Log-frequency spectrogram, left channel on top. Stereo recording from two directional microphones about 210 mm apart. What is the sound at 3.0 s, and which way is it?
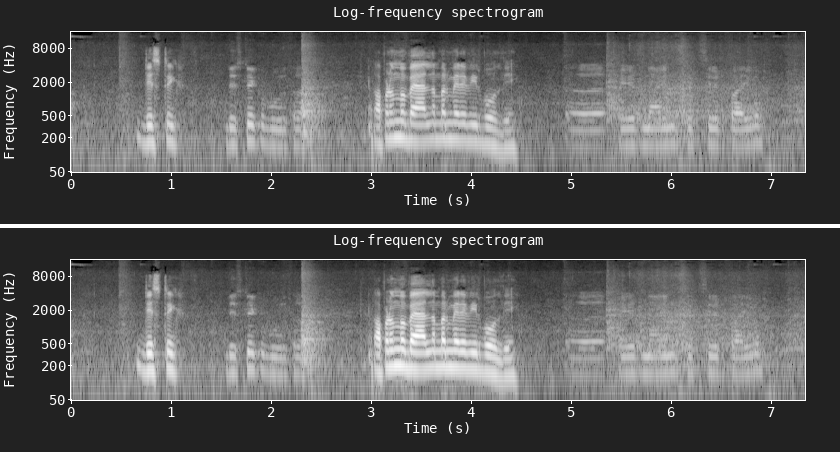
A man's voice, 5° left (ahead or behind).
